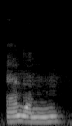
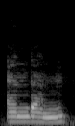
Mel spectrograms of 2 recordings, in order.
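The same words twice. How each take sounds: Both takes have the same delivery.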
